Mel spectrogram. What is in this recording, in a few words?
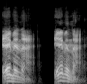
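Defective Turret sabotage factory defect pass, Russian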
